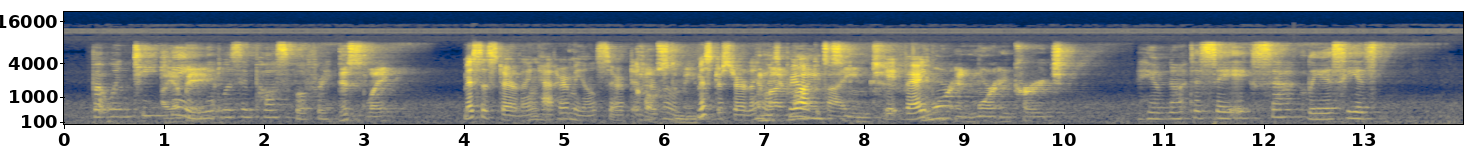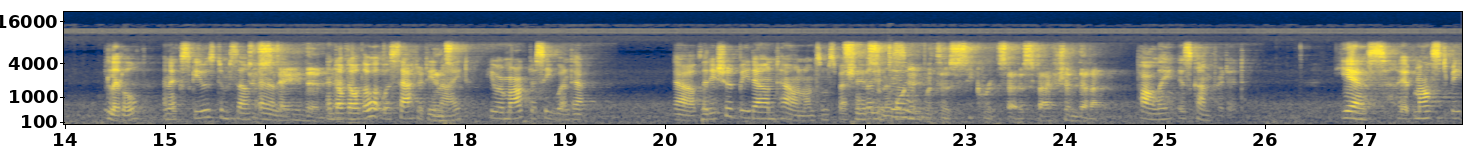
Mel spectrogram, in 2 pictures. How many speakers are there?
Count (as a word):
three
